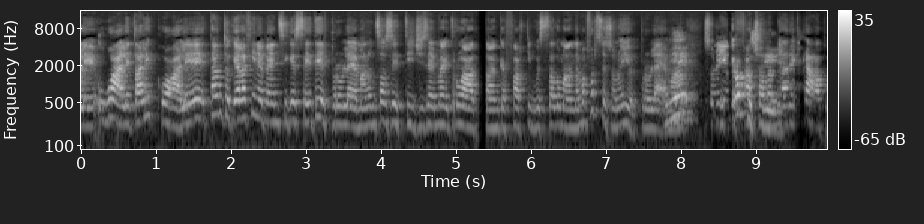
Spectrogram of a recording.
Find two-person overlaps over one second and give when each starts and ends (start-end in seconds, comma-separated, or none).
7.7-9.4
